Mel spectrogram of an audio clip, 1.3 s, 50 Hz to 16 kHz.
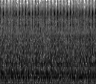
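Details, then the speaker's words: Hyundai Creta at about 40,000 km, idling during an oil change, old oil said to be 5W-30: quick, fairly even light ticking over a steady idle hum; owner suspects the hydraulic lifters. Cause suspected, not confirmed. "вот сок от форсунок вот здесь ну кто так партонов но здесь наверное гидрики уже"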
